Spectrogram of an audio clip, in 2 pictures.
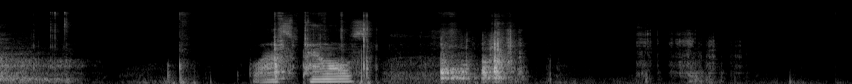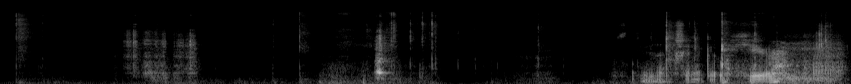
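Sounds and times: plastic bricks clicking and tapping: 12.3 - 14.0.

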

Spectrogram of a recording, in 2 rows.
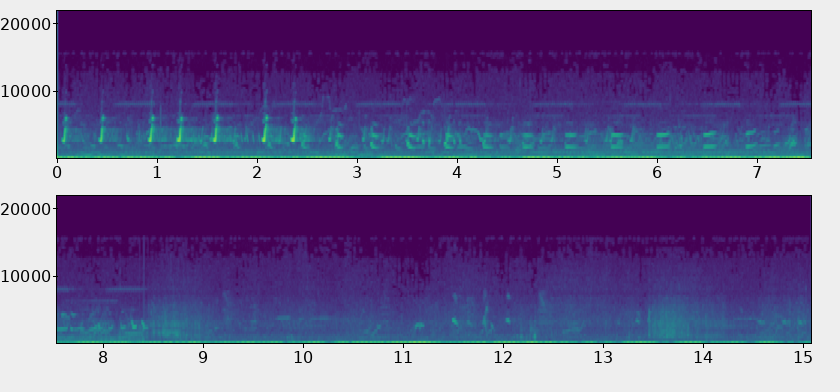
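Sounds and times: guineafowl chirping: 0.0 - 15.0
low rumble: 0.0 - 15.0.

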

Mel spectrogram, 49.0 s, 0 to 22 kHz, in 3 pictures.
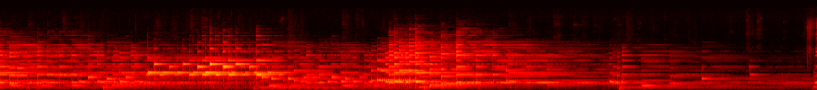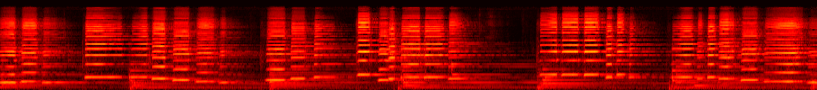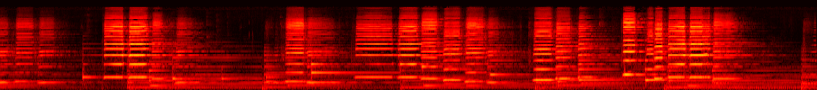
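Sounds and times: harmonica melody: 0.0 - 12.5, 16.1 - 49.0
soft piano chords: 0.0 - 49.0.

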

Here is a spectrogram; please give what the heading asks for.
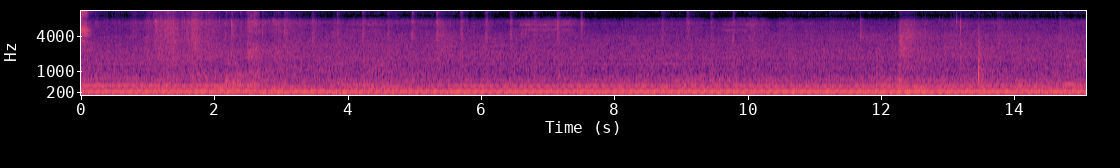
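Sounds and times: kitchen equipment hum: 0.0 - 15.0.

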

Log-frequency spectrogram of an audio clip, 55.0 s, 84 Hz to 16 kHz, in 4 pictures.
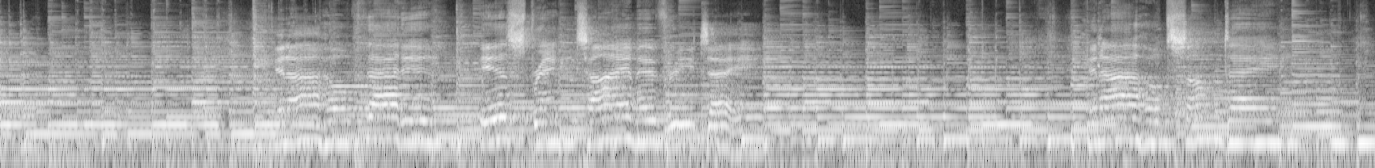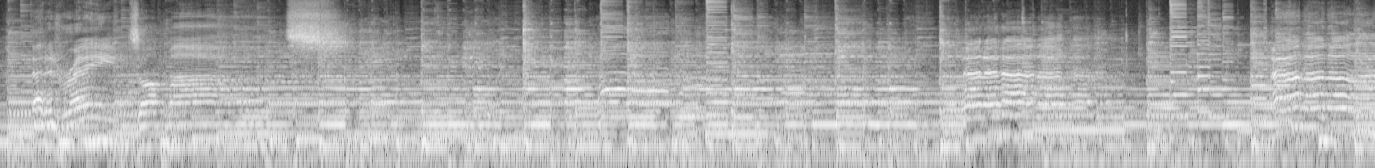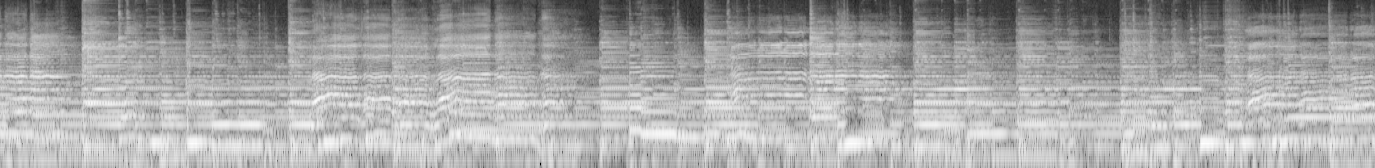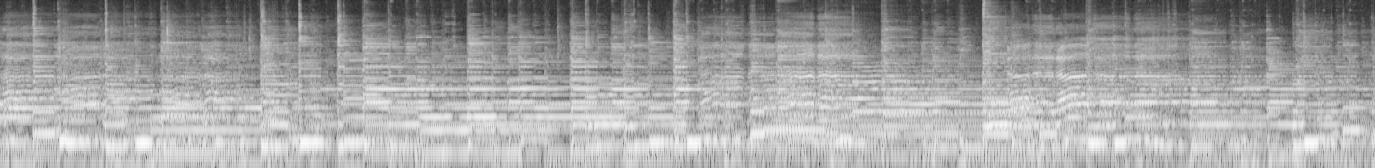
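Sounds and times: acoustic guitars playing: 0.0 - 55.0.

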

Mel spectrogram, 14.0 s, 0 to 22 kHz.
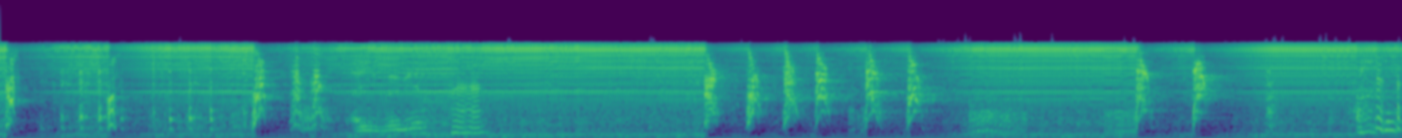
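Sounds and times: electric beard trimmer buzzing: 0.0 - 14.0
small dog yapping: 2.5 - 3.3, 7.0 - 9.4, 11.4 - 12.8.

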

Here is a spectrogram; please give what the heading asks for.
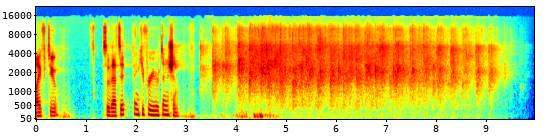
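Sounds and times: audience applauding: 3.3 - 9.6.

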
